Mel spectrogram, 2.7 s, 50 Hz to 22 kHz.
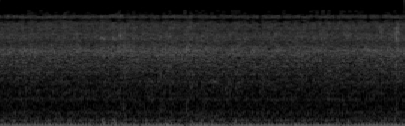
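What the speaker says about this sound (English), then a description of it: "It's idling nicely at just under 1000 RPM." A 1966 Triumph Vitesse 2-litre engine idles just under 1000 RPM with a steady, low rumbling drone that stays even and quiet throughout, heard alone without talk.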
